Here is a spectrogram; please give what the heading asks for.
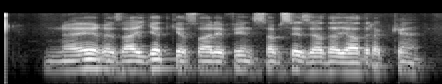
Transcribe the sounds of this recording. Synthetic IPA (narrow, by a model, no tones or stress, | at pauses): nɐeɣɪzaːɪjːət̪kesaːɾɪfiːnsɐbsezjaːd̪ajaːd̪ɾɐ̰kʰːẽː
